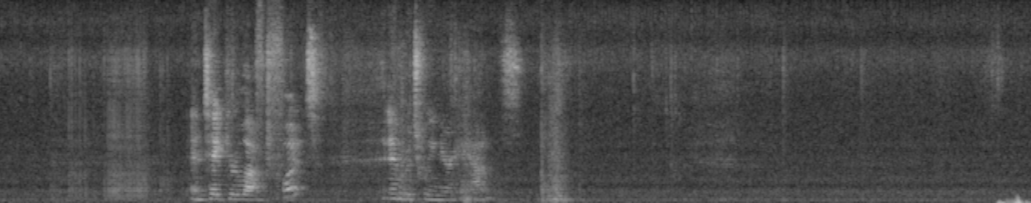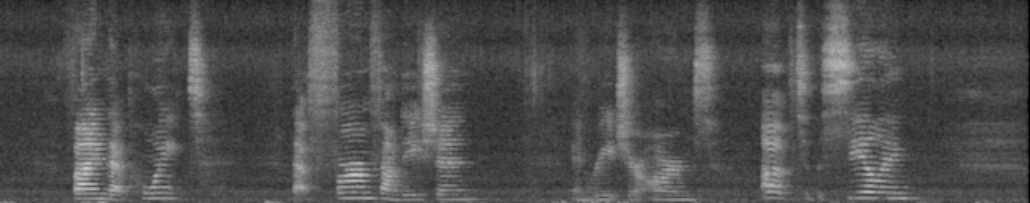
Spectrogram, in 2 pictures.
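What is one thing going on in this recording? A woman gives calm instructions close to a microphone.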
